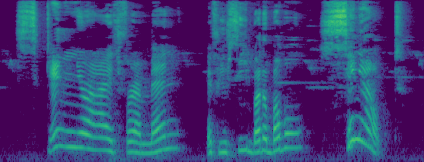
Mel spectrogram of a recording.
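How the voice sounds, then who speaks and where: At a moderate pace, a put-on character voice speaks with a high pitch. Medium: read story. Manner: fierce, commanding.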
